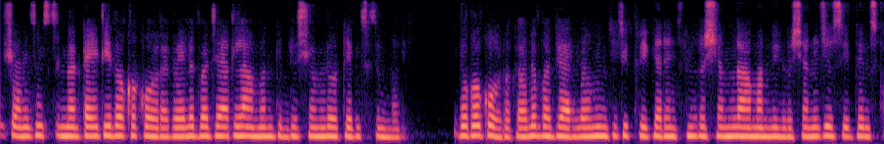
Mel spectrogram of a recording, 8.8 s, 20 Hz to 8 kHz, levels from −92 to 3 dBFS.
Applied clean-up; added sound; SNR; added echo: neural mask model DeepFilterNet 3.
